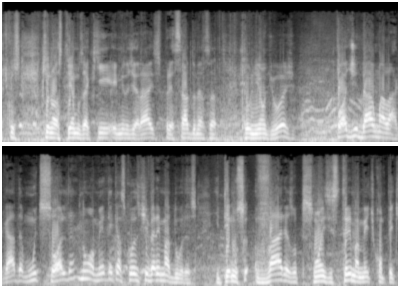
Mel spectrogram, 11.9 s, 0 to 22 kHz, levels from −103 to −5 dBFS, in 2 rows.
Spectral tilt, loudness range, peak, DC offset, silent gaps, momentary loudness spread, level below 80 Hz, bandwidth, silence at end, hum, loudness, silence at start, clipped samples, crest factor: -6 dB/octave; 1 LU; 0 dBFS; 0.2%; none; 8 LU; -30 dBFS; 17 kHz; 0 s; none; -11 LUFS; 0 s; under 0.1%; 10 dB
